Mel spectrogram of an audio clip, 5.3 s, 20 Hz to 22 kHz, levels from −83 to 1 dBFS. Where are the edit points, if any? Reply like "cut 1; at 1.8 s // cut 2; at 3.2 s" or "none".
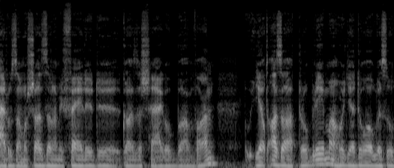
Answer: cut 1; at 3.5 s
